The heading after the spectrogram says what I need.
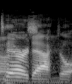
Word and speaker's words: pterodactyl: sticking with the pterodactyl P is silent I'm like with the pterodactyl I know how to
